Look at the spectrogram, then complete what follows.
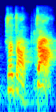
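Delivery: loud, high rhythmic "cha" bursts; imitated hip-thrust noise. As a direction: punch out each hip move as a sound. Mimics [name]'s hip moves.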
